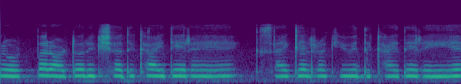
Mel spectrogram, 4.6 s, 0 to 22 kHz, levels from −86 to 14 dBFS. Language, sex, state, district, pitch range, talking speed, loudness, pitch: Hindi, female, Bihar, Kishanganj, 280-290 Hz, 195 wpm, -32 LUFS, 285 Hz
